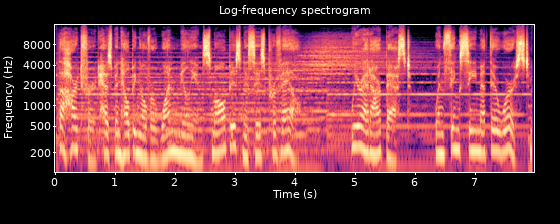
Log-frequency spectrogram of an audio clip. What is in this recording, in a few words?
Commercial; The Hartford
